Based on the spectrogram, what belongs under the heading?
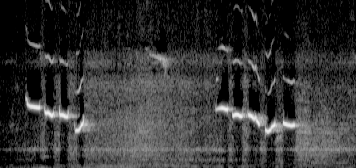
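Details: Song of an oriental magpie-robin, used as therapy to make a stressed, silent bird start singing: two phrases of pure, descending whistled notes in quick pulsed runs, about four seconds apart, over a steady rumble of passing traffic.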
